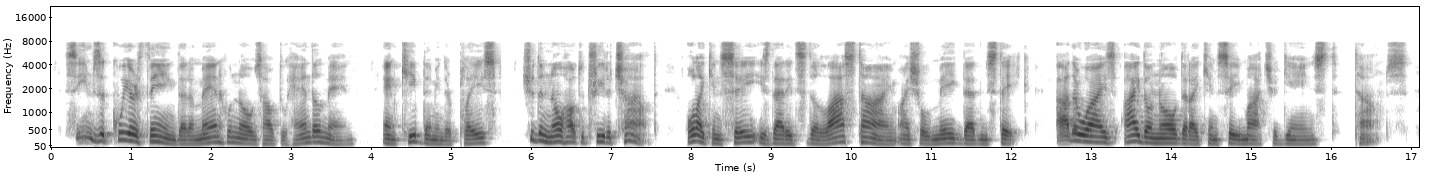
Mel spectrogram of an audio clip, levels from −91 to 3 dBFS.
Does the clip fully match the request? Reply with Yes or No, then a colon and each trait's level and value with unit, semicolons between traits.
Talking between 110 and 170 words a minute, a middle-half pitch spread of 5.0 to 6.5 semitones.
No: average, 180 wpm; wide, 5.5 semitones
